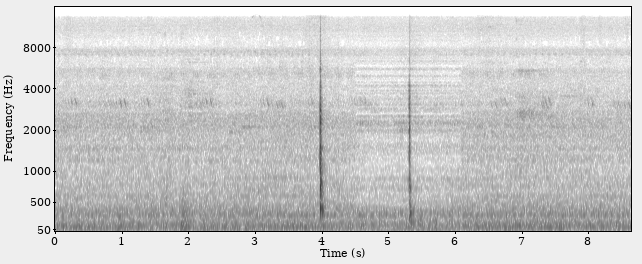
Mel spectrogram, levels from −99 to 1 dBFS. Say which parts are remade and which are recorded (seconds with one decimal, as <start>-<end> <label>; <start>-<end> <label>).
0.0-4.5 recorded; 4.5-6.1 remade; 6.1-8.7 recorded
